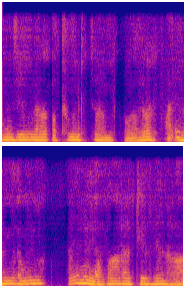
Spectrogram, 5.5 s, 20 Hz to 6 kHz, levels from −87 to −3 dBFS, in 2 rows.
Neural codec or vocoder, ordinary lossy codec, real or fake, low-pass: codec, 16 kHz, 1 kbps, FreqCodec, smaller model; none; fake; 5.4 kHz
